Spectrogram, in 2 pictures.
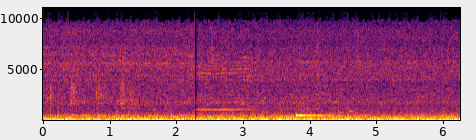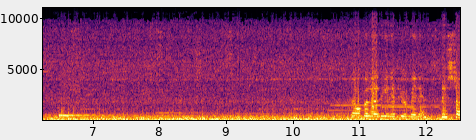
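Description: Passenger airliner heard from inside the cabin: a loud, steady low rumble of engines and airflow. A voice begins near the end.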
